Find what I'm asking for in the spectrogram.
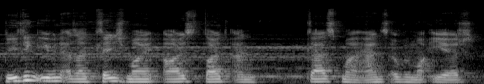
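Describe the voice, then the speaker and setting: A man gaming, reading a horror visual novel's narration aloud in a steady read, dropping blunt side remarks. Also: mid-range voice, moderate pace, reverberant, soft background music. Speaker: gamer.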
